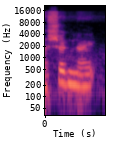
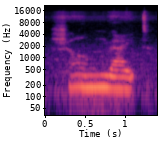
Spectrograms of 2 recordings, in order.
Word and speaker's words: Shungite: Yeah, Shugnite. Shungite. Never pronounced that one correctly.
